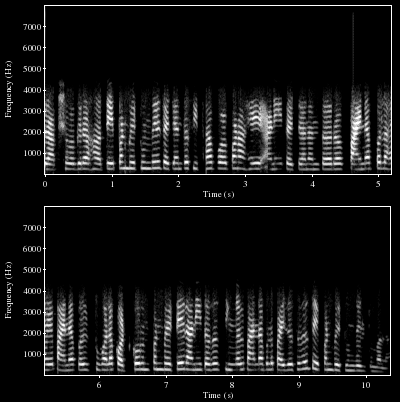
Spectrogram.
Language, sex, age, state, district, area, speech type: Marathi, female, 18-30, Maharashtra, Amravati, urban, conversation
